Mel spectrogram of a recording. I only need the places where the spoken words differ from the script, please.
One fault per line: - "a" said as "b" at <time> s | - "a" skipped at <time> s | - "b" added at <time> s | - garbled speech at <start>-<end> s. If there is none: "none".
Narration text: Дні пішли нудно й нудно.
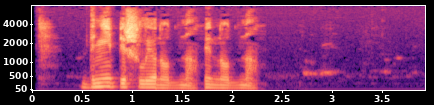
none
